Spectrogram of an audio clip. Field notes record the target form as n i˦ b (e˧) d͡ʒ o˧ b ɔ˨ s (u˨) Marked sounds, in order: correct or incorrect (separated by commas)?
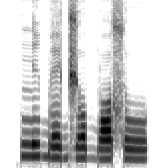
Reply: correct, correct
